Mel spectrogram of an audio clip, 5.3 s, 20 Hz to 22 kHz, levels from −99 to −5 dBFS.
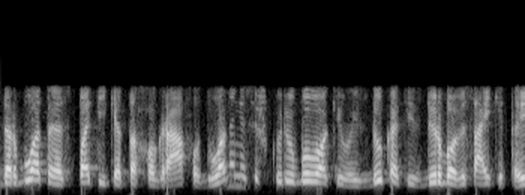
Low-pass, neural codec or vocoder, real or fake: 3.6 kHz; none; real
